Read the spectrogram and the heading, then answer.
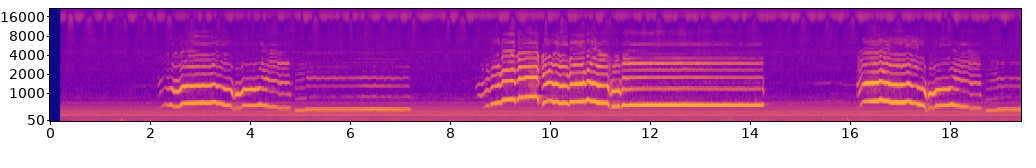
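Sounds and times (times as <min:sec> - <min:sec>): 
kauklåt herding call tune: 0:01.8 - 0:07.2, 0:08.6 - 0:14.4, 0:15.2 - 0:19.4.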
